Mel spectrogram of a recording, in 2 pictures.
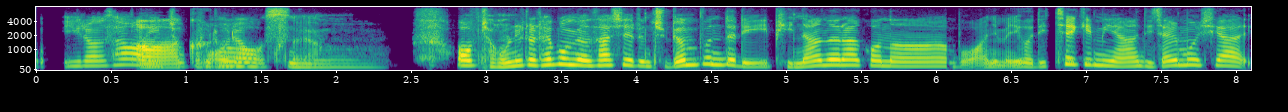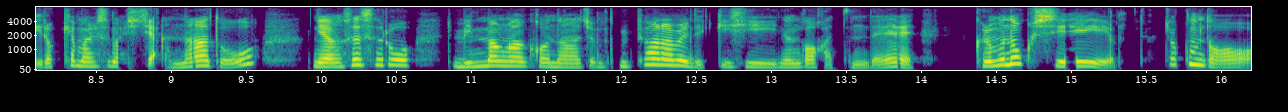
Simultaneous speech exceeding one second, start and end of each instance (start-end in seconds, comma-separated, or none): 0.6-1.9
